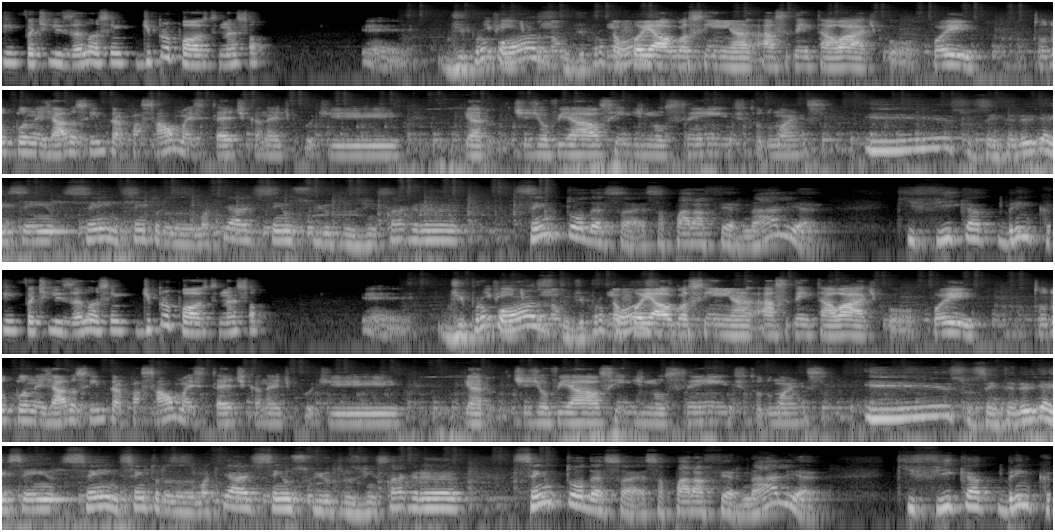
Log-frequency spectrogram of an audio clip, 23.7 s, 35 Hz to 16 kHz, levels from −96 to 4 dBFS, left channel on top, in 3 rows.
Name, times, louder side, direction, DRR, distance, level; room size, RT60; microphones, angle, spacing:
voice 1, 0.0-1.9 2.7-3.1 3.7-4.2 4.5-7.3 7.7-10.9 11.3-14.1, right 1 dB, 10° right, 0.8 m, -30 dB
sound 1, 3.0-19.9, equal, 25° left, 2.2 m, -46 dB
voice 2, 3.3-4.9 14.3-23.6, right 4 dB, 55° right, 0.5 m, -31 dB
8.4 x 5.6 x 2.8 m
head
